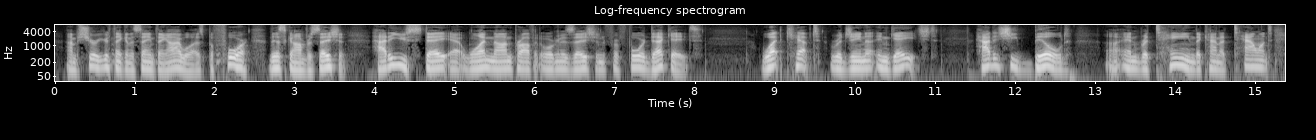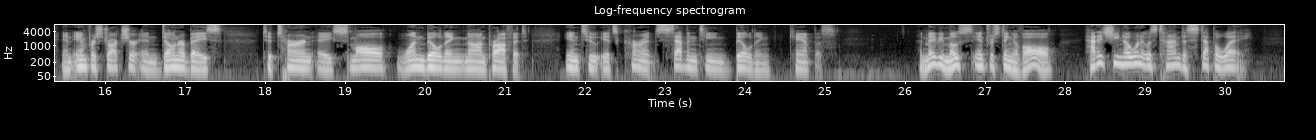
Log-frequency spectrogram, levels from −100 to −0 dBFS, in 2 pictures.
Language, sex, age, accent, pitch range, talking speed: English, male, 40-59, American, 100-130 Hz, 140 wpm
